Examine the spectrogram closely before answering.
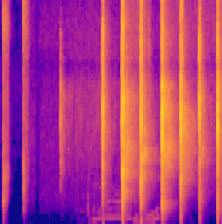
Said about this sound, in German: Oh, danke. Auch mal klatschen für mich.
